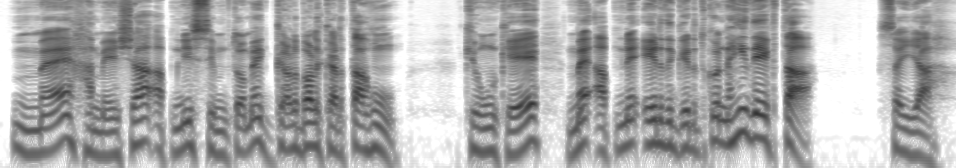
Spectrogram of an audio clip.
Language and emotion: Urdu, disgusted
